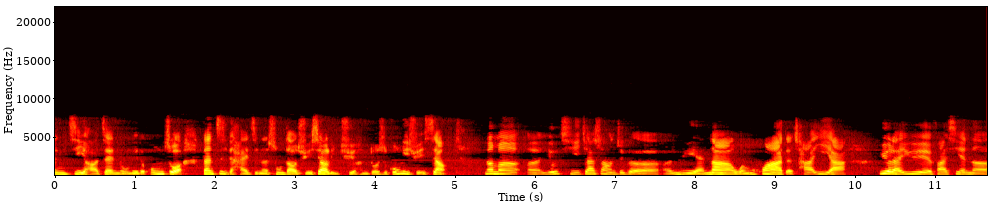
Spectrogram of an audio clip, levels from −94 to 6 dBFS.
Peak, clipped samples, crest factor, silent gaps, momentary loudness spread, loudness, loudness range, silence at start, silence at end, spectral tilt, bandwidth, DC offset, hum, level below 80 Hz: -2 dBFS; under 0.1%; 20 dB; none; 10 LU; -23 LUFS; 4 LU; 0 s; 0 s; -5.5 dB/octave; 8 kHz; under 0.1%; none; -82 dBFS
